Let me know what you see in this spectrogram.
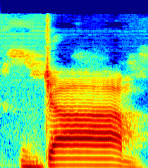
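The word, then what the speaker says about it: jaam: a doit être tiré jam le a doit être tiré ça doit être ça veut dire esclave ça esclave l'autre C'est jam.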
